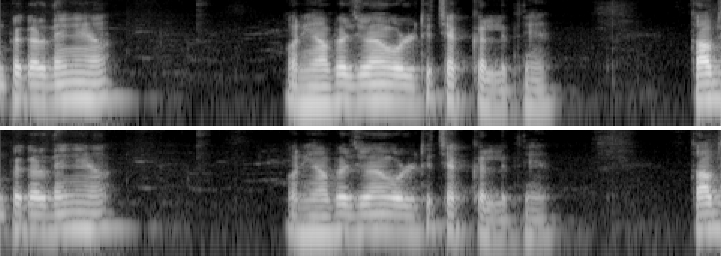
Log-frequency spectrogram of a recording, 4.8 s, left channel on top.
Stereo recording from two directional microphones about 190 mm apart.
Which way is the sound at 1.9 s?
40° left (ahead or behind).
